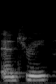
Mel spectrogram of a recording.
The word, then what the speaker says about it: Antwi: You'll see on the screen there, it's pronounced Entry.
